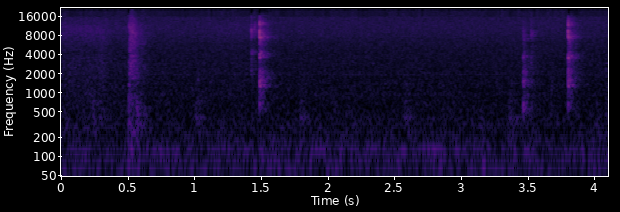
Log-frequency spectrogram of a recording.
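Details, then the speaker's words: Quiet room with sharp single ticks every second or two, the drip of a leaking sink faucet, heard faintly alongside a recording monitor's running fan. "I'm wondering if you actually hear the dripping because I have to fix a sink"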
